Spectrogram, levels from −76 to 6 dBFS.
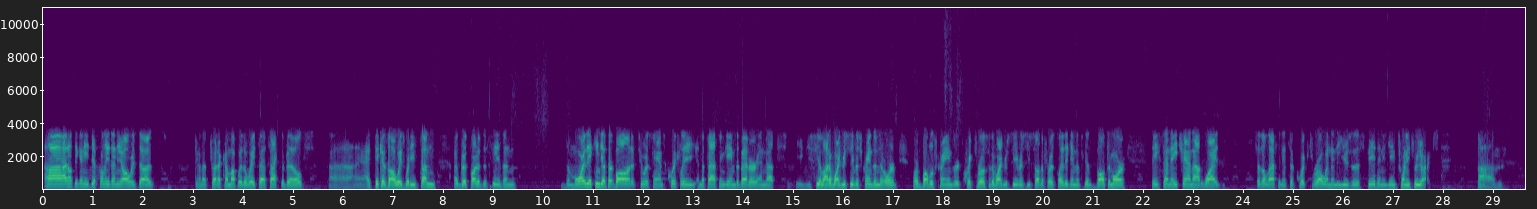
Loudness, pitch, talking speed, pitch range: -23 LUFS, 160 Hz, 225 wpm, 155-165 Hz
